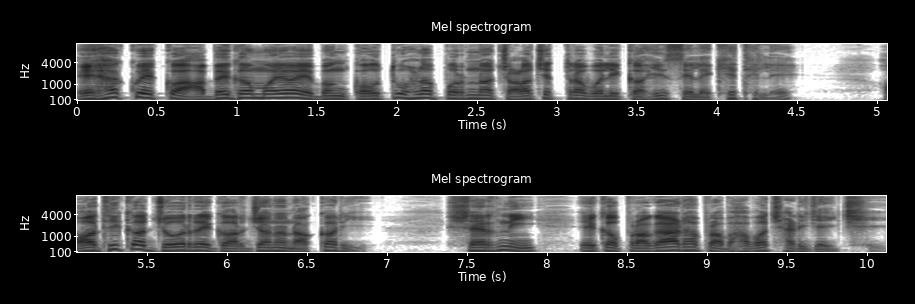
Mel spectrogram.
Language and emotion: Odia, neutral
